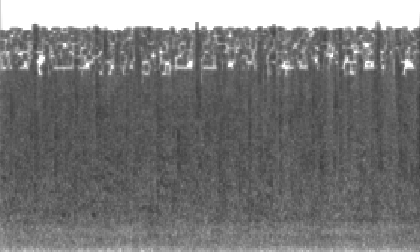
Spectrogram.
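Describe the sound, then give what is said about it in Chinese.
Sustained, dense applause from a large audience welcoming Lu Junhong to give a talk, a steady wash of many hands clapping at an even loudness throughout with no pauses. “让我们用掌声恭请”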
